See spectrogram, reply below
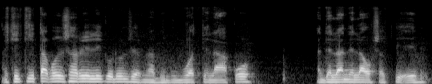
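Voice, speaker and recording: Soft-spoken Filipino soldier, very dark tone. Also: male voice, on the low side. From Philippines. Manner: plain and halting, often adds a polite "sir". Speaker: wounded soldier, interview guest. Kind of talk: personal war story in an interview.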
